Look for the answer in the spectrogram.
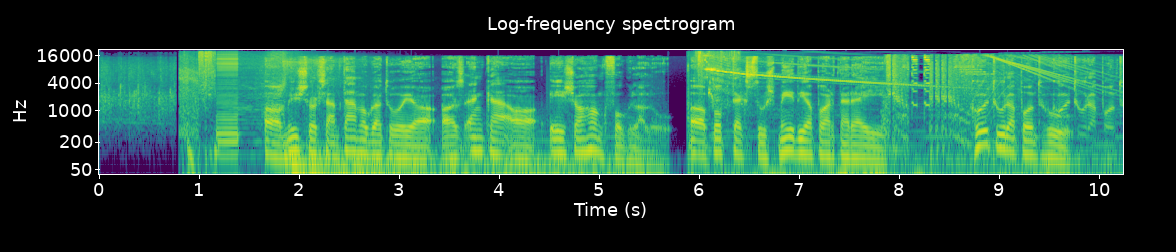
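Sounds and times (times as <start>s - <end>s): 
applause: 0.0s - 1.2s
speech: 1.2s - 10.2s.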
